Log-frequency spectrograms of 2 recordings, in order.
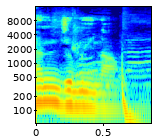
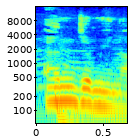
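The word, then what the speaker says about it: N'Djamena: chart का capital है एन जमीना आपने डी साइलेंट कर देना है ठीक जमीना पढ़ना है इसको एन जमीना ओके यह है और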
